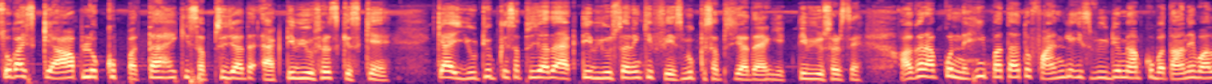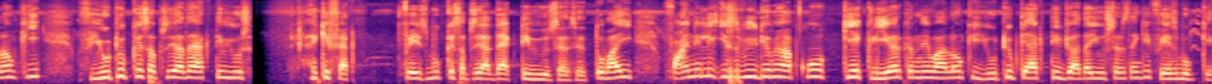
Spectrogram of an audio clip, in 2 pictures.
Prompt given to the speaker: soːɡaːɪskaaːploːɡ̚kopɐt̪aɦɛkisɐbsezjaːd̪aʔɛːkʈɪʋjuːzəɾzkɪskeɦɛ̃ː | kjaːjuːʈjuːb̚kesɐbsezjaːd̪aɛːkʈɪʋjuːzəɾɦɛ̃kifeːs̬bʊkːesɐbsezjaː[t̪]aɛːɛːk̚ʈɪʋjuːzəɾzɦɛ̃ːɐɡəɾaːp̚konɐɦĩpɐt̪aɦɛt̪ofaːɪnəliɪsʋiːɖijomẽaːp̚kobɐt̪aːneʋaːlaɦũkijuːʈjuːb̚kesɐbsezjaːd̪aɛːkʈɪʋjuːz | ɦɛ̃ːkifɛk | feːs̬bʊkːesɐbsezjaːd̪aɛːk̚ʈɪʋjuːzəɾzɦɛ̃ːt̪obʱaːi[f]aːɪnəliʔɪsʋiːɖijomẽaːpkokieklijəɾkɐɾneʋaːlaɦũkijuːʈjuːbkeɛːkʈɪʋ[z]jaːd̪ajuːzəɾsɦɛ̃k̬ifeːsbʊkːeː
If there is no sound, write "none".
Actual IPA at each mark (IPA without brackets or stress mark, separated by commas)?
d̪, f, z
